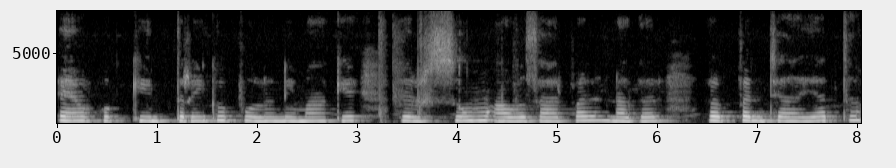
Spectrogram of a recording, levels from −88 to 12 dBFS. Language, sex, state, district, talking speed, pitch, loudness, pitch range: Hindi, female, Bihar, Katihar, 60 wpm, 280 Hz, -17 LUFS, 270-285 Hz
